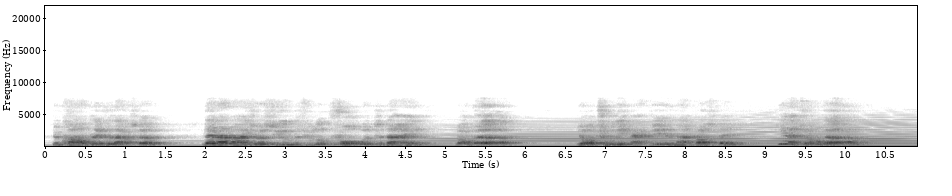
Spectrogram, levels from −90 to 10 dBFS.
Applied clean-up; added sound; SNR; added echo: none; Wind instrument, woodwind instrument; 20 dB; reverberation time 0.7 s.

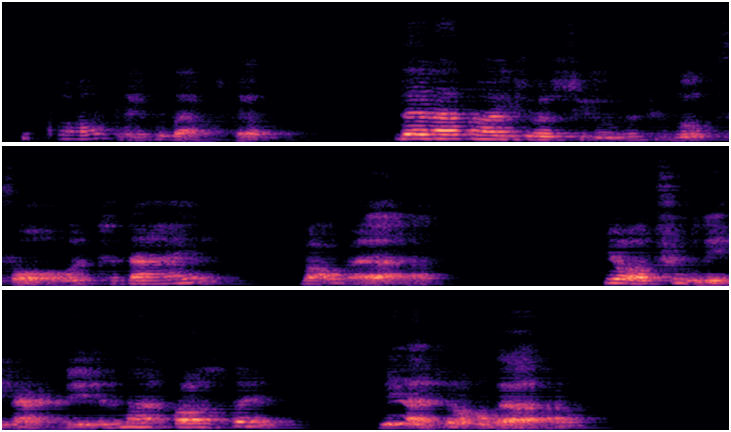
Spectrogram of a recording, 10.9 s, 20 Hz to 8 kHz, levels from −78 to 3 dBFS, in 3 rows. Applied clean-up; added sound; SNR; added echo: neural mask model DeepFilterNet 3.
